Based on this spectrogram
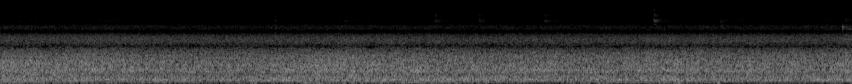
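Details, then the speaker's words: Desktop PC with Core i5 7th gen, 16 GB RAM and Windows 7 that keeps hanging, at startup: steady, loud airy rush from inside the case with no beat or pitch change, noisier than normal; source not yet identified. "इसके अंदर से एक आवाज़ आ रही है। काफ़ी ज़्यादा sound कर रहा है, नॉइज़ी है ये।"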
